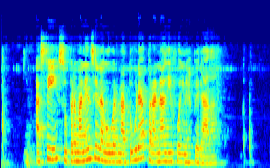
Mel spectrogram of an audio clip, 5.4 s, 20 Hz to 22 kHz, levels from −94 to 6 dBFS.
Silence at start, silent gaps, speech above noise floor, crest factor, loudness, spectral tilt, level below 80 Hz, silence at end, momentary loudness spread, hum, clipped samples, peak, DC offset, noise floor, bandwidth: 0.05 s; none; 32 dB; 18 dB; -16 LUFS; -2 dB/octave; -62 dBFS; 0.4 s; 10 LU; none; under 0.1%; -2 dBFS; under 0.1%; -50 dBFS; 10 kHz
